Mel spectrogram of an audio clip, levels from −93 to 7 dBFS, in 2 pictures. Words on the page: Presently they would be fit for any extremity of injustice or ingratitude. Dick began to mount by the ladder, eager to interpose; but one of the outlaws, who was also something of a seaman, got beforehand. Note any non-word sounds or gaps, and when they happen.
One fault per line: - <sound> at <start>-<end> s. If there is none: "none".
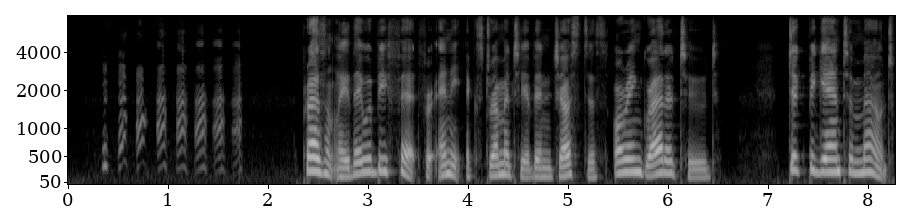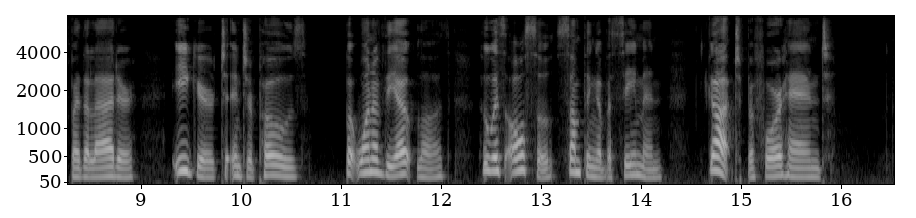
- laugh at 0.3-1.9 s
